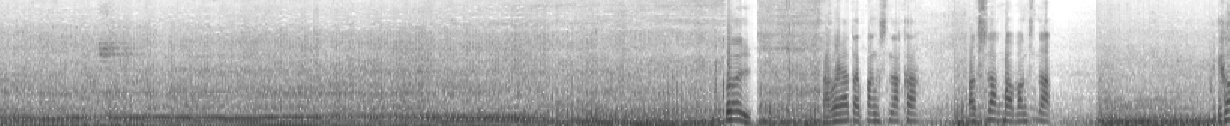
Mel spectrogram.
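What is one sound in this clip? A motorcycle engine idles with a low, steady rumble.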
